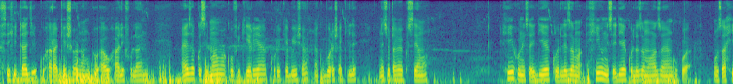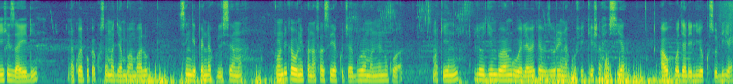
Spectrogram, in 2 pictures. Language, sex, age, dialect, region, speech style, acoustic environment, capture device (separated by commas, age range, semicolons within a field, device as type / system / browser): Swahili, male, 18-24, Kenya - Nairobi Sheng-influenced, Kenya, anxious; nervous; excited; tired, nature, mobile / Linux / Chrome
